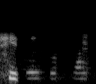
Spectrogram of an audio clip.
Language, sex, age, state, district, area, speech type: Bengali, female, 18-30, West Bengal, Uttar Dinajpur, urban, conversation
